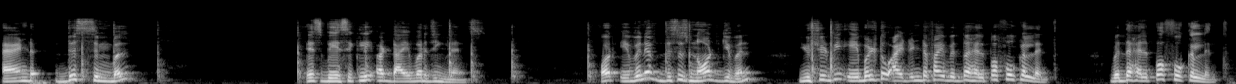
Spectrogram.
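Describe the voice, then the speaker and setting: Higher-voiced Indian man teaching physics. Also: darkish tone. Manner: repeats phrases, questions and answers himself; informal, checks understanding with tag words. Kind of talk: live online lecture, solving problems step by step.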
